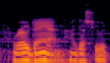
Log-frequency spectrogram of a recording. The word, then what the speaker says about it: Rodan: what it looks like like uh this is rodon Rodan I guess you would pronounce it and it's basically a dragon pterodactyl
